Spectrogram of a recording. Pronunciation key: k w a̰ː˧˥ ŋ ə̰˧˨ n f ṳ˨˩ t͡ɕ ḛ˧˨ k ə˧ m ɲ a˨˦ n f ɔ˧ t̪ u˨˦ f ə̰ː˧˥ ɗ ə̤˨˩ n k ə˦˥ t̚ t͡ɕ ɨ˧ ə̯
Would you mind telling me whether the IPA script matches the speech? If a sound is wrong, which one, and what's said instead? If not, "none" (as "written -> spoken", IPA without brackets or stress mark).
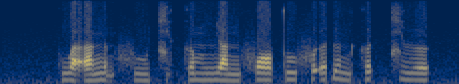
none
